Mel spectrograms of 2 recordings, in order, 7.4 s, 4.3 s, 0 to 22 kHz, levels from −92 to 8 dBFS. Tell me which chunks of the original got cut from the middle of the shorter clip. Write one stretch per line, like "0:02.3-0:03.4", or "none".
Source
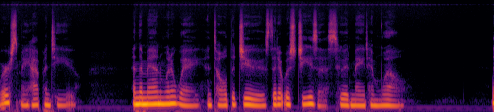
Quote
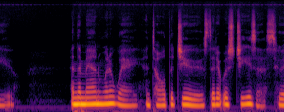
none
